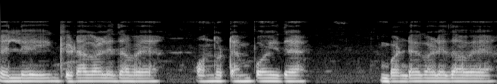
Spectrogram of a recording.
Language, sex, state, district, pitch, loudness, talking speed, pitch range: Kannada, male, Karnataka, Bellary, 145 Hz, -12 LUFS, 85 wpm, 145-150 Hz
